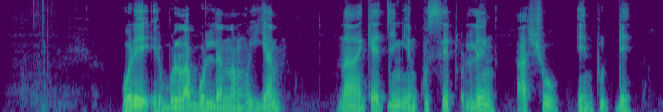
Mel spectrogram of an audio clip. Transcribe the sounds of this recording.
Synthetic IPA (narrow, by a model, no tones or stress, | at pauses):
woɾɛʔḭɾbulabɔlɛnːamɔjanː | akeʄiŋɛnkusɛtʰɔ̰lɛŋ | a̰ʃu | ɛntuɗːɛ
